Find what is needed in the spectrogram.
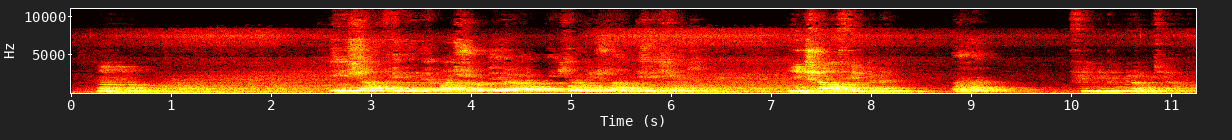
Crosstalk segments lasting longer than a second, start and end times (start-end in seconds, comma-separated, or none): none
